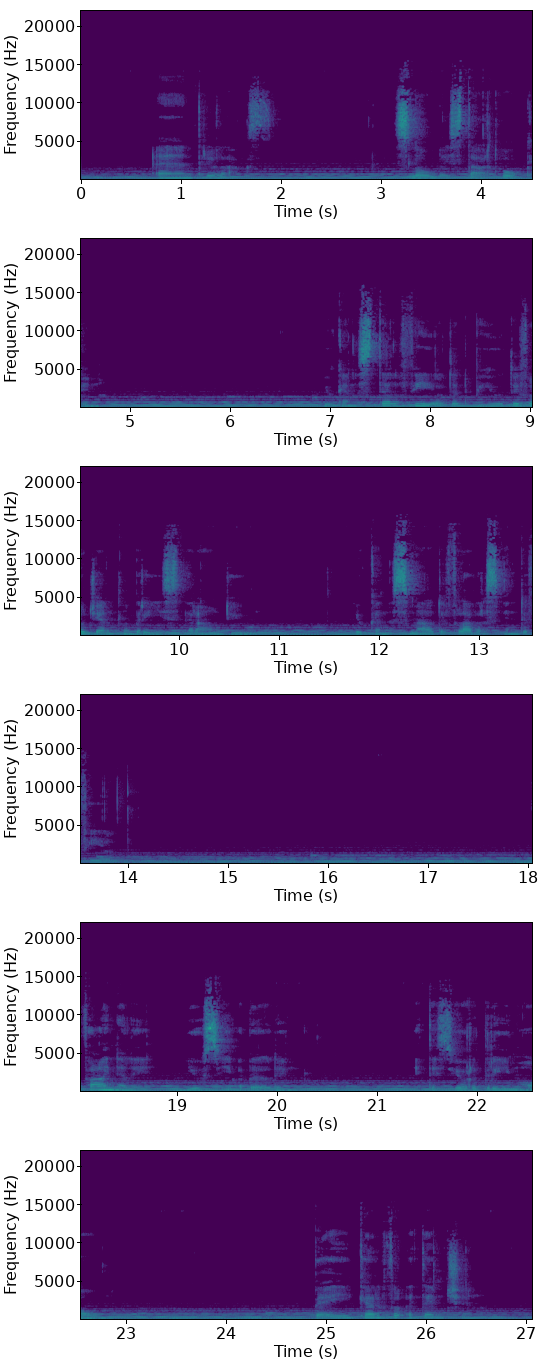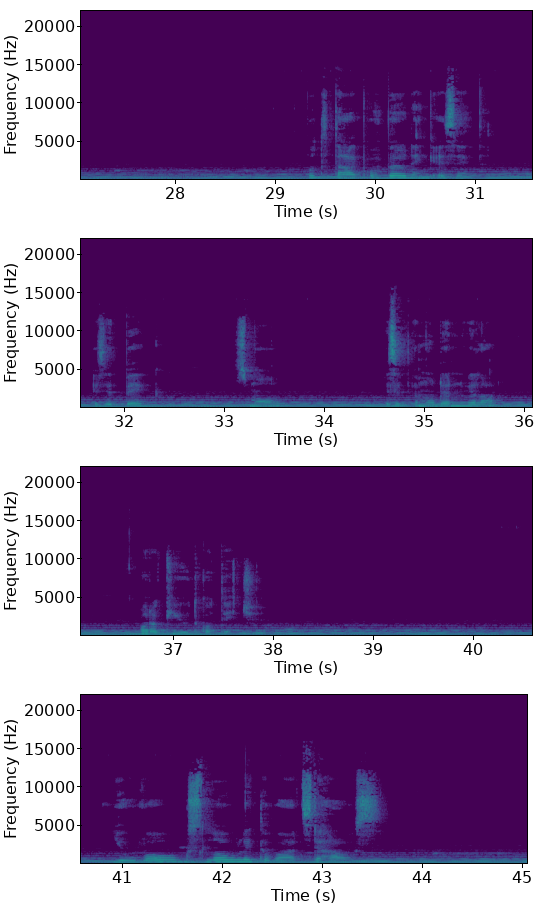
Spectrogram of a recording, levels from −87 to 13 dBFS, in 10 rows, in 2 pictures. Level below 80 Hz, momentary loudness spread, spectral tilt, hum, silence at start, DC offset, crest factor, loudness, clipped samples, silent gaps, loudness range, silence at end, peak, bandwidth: -60 dBFS; 14 LU; -4 dB/octave; none; 0 s; under 0.1%; 26 dB; -45 LUFS; under 0.1%; none; 9 LU; 0 s; -20 dBFS; 16 kHz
